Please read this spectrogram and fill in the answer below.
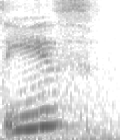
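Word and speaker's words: Ys: The album is called Ease, pronounced Ease, by Joanna Newsom.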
